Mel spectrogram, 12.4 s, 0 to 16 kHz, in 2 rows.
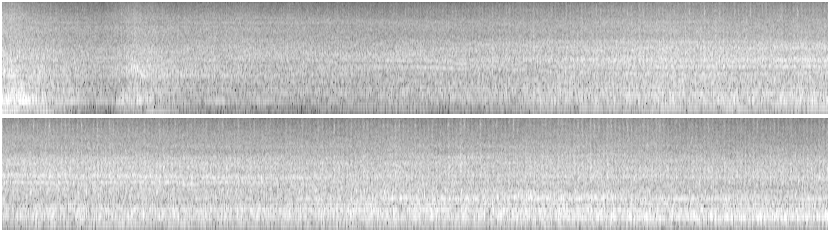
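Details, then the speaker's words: VAZ 2110 8-valve engine after tightening the loose alternator mounting bolt that caused a knock: even idle, steady hum, no knocking; sound now quite different, healthy. "Ну теперь совсем другой звук"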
